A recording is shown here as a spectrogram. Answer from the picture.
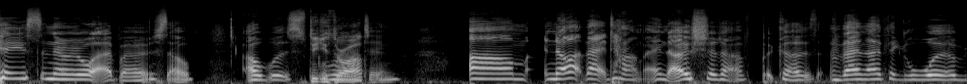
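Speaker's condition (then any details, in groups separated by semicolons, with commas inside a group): Cerebral palsy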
